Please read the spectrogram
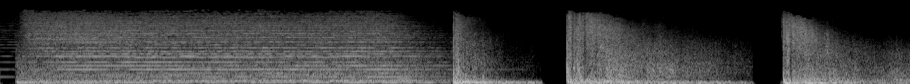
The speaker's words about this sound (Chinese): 1898年2月15日夜间，在哈瓦那港口停泊的缅因号发生大爆炸，军舰沉没了，舰上的250多名美国海员丧生，没人知道爆炸的原因。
